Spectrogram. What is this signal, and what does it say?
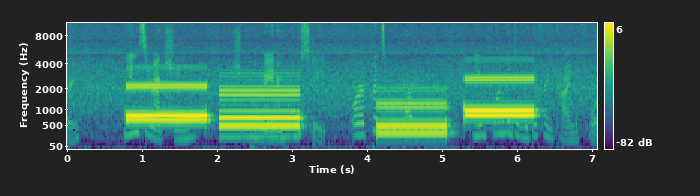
Aircraft SELCAL, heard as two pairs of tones, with speech in English. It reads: HK-EJ AE-KM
